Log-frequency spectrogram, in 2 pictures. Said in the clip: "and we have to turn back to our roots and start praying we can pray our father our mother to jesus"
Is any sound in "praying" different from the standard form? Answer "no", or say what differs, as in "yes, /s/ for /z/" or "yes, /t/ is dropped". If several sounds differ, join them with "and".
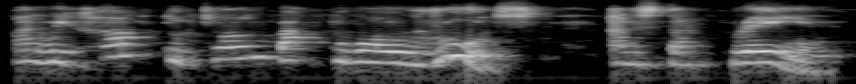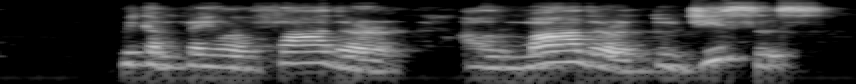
no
